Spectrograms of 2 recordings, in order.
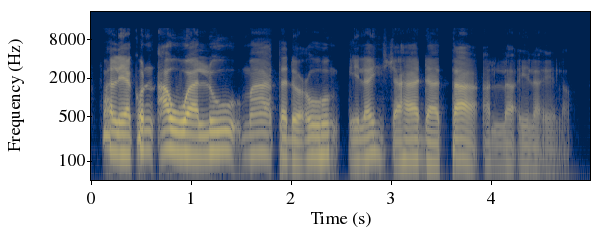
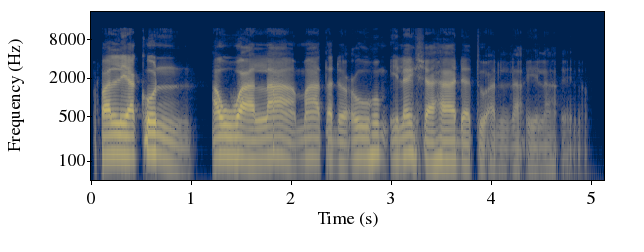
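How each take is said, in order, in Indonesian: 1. Syahadat berakhir dengan vokal 'a'. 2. Syahadat berakhir dengan vokal 'u'. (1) "atau al-aks atau nasab" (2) "boleh dibaca dengan rofa syahadatu dengan dhammah"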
